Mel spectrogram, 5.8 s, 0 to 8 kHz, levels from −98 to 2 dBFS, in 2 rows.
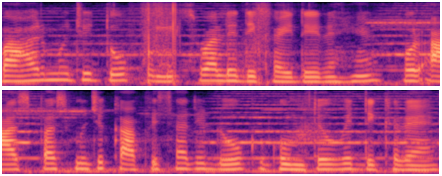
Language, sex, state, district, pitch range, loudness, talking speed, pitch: Hindi, female, Chhattisgarh, Rajnandgaon, 175-195 Hz, -19 LUFS, 205 wpm, 185 Hz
